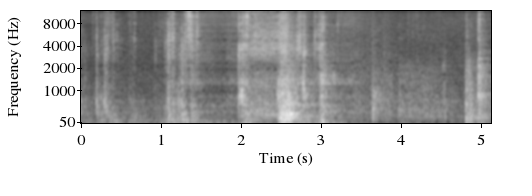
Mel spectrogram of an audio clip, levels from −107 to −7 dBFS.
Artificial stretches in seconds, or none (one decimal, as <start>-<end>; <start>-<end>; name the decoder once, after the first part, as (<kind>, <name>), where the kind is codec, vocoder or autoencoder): 1.3-2.1 (codec, SNAC); 2.7-3.4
